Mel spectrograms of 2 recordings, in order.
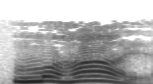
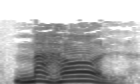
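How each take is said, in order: First: The first vowel is o, as in mohal. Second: The first vowel is a, as in mahal. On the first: It is the plural of place. "به ضم اول" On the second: It means impossible. "به فتح اول"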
